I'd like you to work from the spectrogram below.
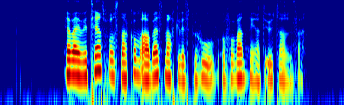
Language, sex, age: Norwegian, female, 24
